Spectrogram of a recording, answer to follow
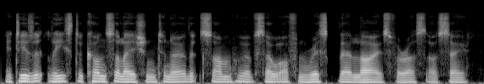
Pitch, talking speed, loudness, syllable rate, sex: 120 Hz, 260 wpm, -17 LUFS, 6.3 syllables/s, male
